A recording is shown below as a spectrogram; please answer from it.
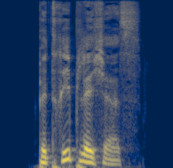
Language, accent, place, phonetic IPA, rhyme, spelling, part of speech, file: German, Germany, Berlin, [bəˈtʁiːplɪçəs], -iːplɪçəs, betriebliches, adjective, De-betriebliches.ogg
- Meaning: strong/mixed nominative/accusative neuter singular of betrieblich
